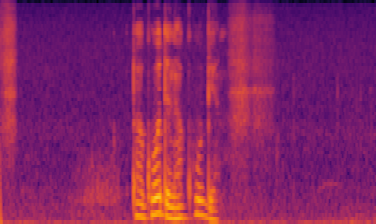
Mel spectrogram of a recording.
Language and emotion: Russian, neutral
